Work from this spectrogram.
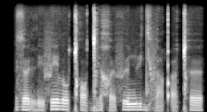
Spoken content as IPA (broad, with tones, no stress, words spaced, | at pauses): zœ˧re˩fe˥ lo˥ǀʰɔ˧ɡ͡ǀe˧χœ˩ fø˥ɲy˥ dʲə˧va˩qʼœ˩ǀʰœ˥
